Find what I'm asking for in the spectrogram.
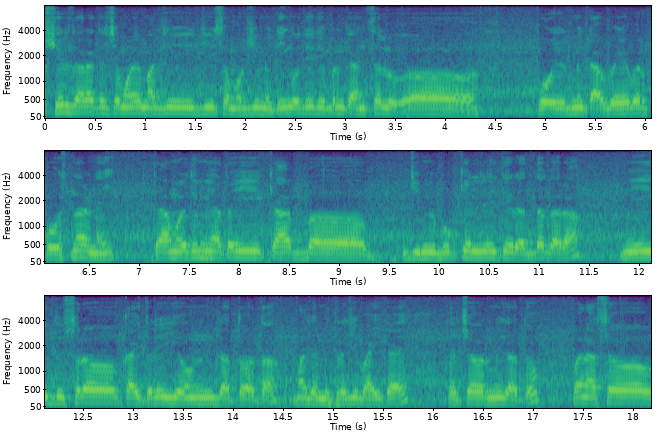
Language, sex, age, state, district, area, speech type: Marathi, male, 45-60, Maharashtra, Yavatmal, urban, spontaneous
